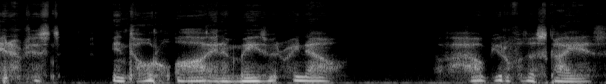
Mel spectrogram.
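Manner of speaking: speaking quietly. Filming the sky very early in the morning, speaking quietly. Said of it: "I'm trying to be quiet".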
